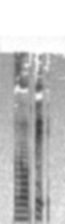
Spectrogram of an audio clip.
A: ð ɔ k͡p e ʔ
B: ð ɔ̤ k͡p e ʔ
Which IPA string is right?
A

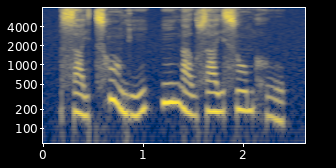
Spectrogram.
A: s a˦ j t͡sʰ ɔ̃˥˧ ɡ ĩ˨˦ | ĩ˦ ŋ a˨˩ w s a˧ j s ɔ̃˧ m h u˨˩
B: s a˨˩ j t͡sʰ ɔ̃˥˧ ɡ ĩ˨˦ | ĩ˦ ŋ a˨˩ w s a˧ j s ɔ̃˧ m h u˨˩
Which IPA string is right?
B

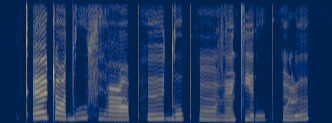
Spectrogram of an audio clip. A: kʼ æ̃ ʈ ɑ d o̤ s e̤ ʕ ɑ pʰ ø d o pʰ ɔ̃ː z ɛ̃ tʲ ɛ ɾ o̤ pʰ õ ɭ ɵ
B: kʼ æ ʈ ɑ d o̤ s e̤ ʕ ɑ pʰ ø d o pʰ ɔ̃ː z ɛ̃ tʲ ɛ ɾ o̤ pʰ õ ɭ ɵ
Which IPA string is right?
B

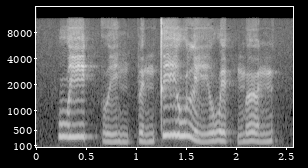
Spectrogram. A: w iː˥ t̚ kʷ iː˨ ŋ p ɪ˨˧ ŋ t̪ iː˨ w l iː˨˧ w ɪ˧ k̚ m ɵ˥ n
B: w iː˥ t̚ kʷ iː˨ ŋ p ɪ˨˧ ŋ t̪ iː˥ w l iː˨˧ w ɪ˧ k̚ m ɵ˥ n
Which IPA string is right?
B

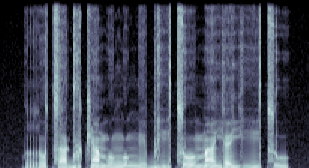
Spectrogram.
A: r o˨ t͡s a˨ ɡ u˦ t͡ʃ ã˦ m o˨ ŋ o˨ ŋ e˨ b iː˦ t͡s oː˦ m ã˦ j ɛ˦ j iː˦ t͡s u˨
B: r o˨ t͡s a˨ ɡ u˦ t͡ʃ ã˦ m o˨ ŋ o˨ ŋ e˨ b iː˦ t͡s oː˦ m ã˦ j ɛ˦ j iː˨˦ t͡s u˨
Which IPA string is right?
B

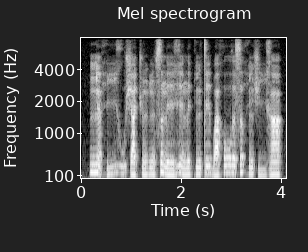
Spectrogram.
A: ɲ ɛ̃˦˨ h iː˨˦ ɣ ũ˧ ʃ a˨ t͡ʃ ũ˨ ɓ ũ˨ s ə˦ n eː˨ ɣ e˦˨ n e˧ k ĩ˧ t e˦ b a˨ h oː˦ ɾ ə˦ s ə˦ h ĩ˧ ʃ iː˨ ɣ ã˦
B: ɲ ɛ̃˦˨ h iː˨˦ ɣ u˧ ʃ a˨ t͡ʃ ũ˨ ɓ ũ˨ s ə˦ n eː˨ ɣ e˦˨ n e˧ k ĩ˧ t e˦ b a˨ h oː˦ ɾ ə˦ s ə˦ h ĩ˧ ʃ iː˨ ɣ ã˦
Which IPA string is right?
B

